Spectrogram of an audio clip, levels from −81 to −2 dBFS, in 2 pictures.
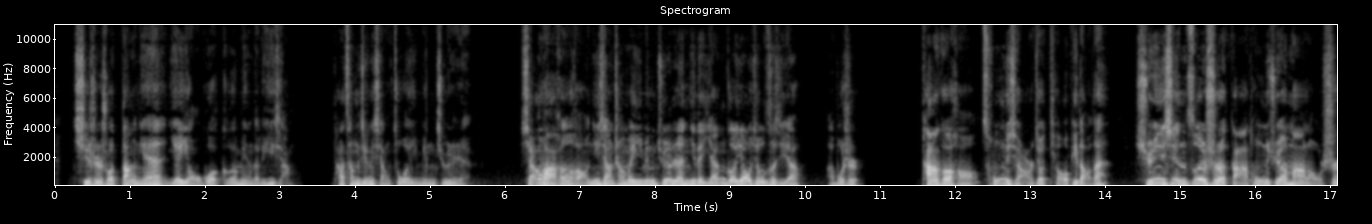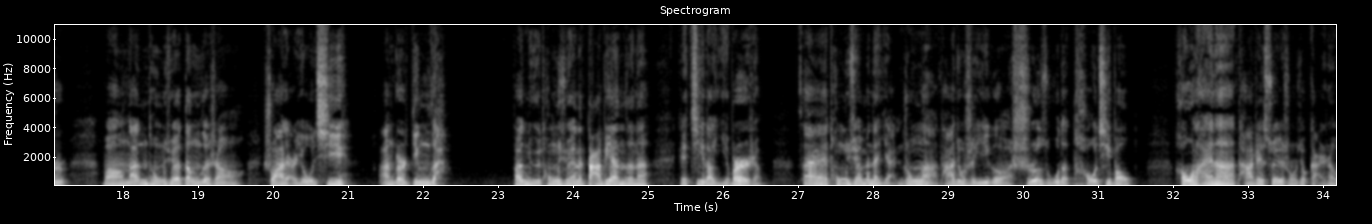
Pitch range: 140-190 Hz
